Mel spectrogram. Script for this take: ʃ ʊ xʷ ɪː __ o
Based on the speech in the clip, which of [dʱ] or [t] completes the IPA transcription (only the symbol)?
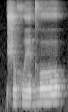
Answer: dʱ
